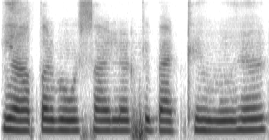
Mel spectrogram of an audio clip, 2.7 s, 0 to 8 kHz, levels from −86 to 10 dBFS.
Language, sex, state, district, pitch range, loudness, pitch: Hindi, female, Haryana, Rohtak, 220-230 Hz, -14 LUFS, 220 Hz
